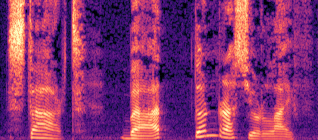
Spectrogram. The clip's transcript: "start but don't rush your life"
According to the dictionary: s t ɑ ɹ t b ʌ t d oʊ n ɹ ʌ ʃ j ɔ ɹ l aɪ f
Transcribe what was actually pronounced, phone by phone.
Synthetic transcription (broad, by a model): s t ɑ ɹ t b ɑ t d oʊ n ɹ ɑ s j ɔ ɹ l aɪ f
